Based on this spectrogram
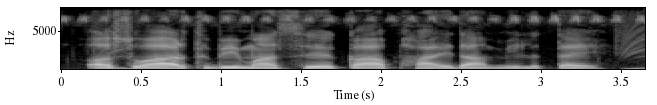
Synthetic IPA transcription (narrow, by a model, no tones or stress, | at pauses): əswaːɾt̪ʰbɪmasekapʰaːjd̪amɪlt̪ə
